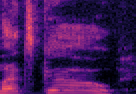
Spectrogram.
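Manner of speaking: mock very high, wild, screamed sports cheer. Telling a story about watching the Phillies, retelling his own scream. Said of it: "I'm screaming".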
